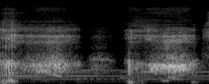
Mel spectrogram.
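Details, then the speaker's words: Two harsh, rattling snoring breaths through a narrowed airway in a patient with severe obstructive sleep apnea who failed CPAP; jaw falls back and throat is blocked, with struggling breaths and arousals. "숨을 쉬려고 하지만 지금 목이 꽉 막혀 있는 상태이기 때문에 숨이 안 들어가고 있죠"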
